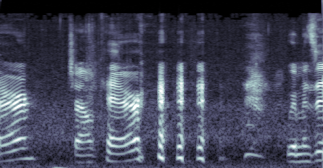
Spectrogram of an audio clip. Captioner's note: she laughs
